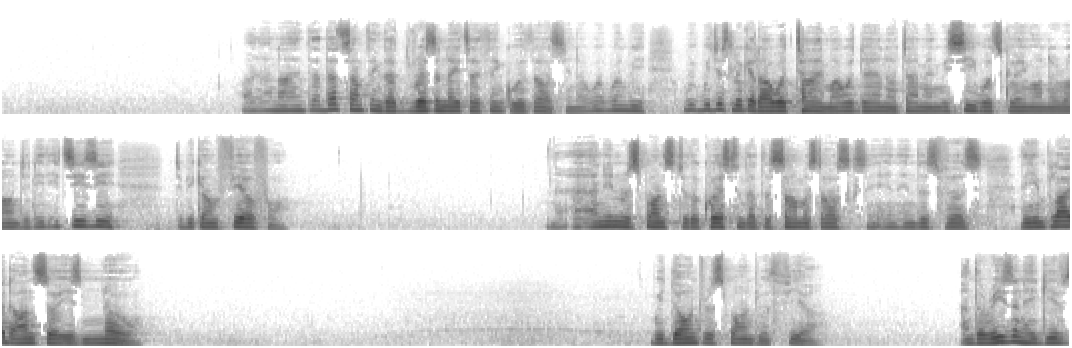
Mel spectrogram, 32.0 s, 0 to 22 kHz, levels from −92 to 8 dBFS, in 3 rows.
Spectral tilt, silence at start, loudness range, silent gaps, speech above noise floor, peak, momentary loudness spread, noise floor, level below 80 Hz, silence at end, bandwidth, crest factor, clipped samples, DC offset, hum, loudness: -5 dB/octave; 2.4 s; 7 LU; none; 41 dB; -12 dBFS; 14 LU; -72 dBFS; -70 dBFS; 0 s; 11 kHz; 20 dB; under 0.1%; under 0.1%; none; -30 LUFS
